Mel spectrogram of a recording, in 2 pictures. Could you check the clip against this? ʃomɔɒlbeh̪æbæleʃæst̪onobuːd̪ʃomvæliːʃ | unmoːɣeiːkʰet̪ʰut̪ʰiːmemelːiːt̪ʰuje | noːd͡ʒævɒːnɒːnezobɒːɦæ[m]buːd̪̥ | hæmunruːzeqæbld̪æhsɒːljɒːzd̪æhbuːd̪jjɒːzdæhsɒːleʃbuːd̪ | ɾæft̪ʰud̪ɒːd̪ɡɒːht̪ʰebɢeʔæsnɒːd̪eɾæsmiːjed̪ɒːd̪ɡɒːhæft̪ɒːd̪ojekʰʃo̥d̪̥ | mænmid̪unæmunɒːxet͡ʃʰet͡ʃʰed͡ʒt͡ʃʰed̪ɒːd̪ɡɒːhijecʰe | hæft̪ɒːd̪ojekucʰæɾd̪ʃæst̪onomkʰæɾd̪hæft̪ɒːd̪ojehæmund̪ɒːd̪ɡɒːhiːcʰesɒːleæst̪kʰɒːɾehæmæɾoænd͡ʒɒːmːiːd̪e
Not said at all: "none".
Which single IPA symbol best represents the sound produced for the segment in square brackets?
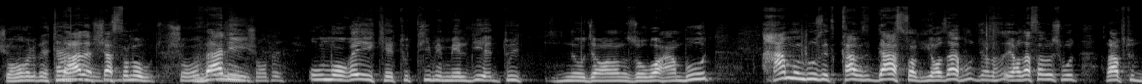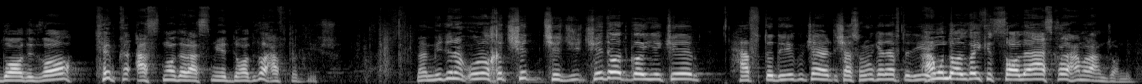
m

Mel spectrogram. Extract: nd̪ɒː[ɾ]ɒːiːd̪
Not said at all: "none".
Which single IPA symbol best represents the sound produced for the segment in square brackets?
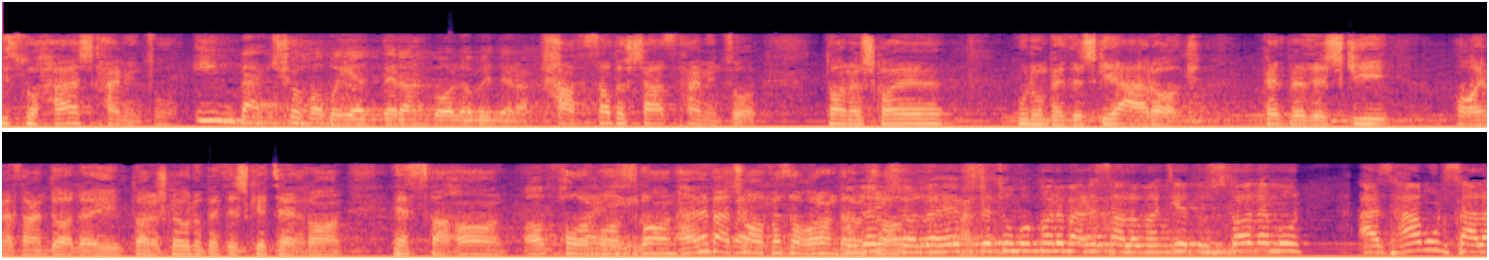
l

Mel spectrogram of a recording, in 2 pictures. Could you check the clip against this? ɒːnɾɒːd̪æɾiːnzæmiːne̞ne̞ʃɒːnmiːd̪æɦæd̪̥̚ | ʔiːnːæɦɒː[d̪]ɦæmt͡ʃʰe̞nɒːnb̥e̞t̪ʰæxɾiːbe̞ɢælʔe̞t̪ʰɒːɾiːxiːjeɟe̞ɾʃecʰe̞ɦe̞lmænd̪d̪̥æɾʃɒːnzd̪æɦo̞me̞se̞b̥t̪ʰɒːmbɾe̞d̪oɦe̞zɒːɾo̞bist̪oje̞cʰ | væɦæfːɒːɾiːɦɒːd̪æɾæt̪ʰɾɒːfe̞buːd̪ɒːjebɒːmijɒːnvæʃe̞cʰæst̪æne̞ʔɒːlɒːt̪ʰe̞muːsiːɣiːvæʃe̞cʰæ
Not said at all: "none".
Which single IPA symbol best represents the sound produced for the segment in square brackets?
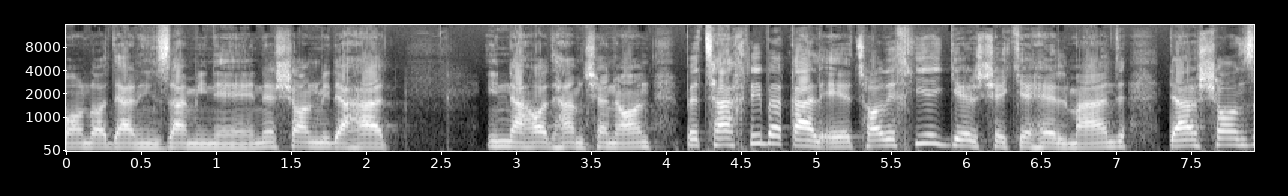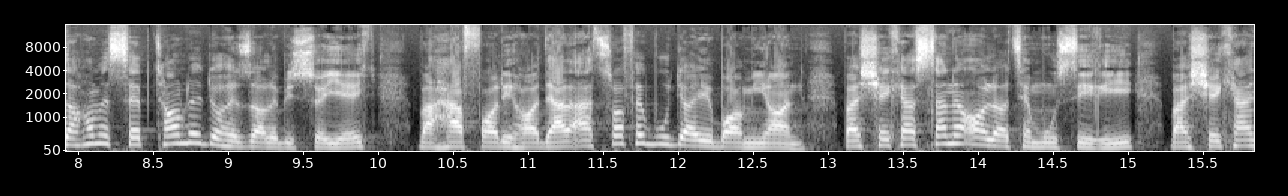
d̪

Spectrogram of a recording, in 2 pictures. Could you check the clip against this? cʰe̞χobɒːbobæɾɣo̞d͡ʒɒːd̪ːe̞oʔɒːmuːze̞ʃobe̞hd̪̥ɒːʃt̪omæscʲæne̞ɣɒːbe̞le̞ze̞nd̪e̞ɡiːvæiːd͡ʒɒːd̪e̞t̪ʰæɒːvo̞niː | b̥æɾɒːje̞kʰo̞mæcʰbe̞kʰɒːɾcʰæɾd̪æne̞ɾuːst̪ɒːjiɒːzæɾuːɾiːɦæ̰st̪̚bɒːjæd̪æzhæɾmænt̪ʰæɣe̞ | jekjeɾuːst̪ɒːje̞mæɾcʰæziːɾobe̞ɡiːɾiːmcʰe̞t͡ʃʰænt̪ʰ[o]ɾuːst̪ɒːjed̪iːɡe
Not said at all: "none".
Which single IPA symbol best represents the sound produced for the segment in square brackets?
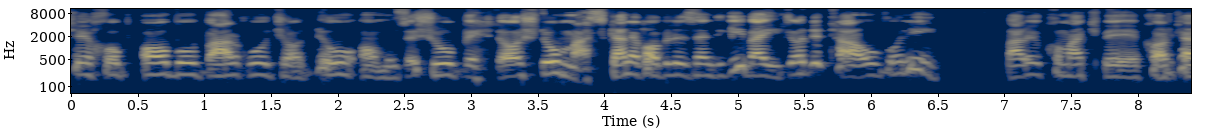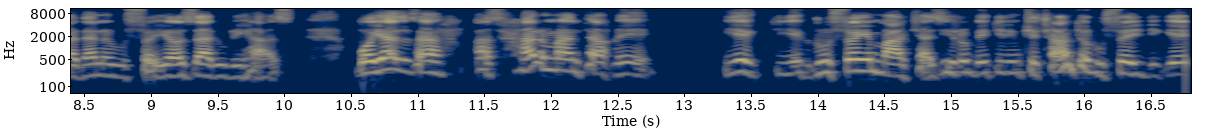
ɒ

